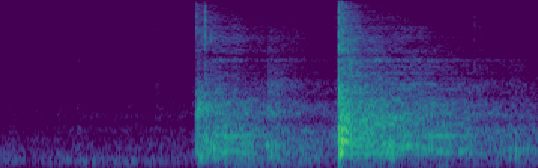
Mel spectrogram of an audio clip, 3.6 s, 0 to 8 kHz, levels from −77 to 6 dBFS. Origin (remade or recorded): remade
